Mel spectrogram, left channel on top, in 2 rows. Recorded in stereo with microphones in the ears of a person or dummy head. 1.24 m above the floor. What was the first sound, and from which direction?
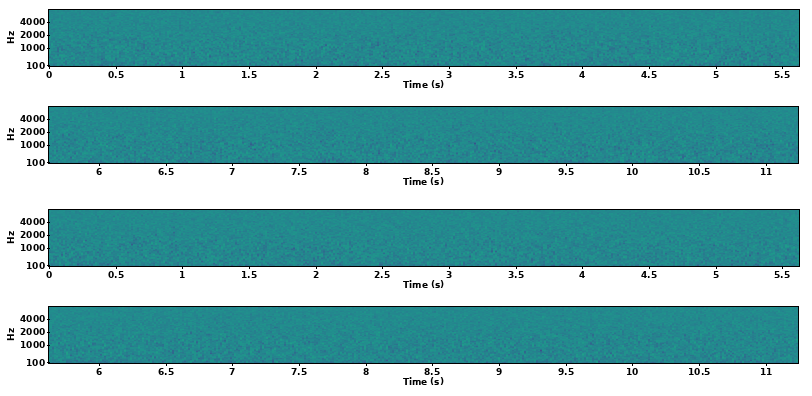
Only background noise.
